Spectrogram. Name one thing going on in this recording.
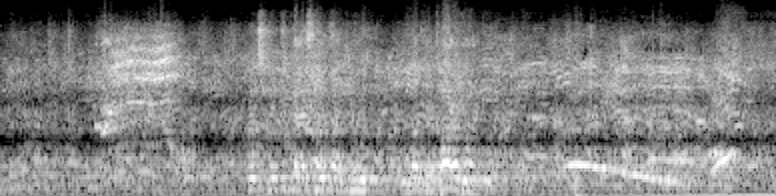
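A man shouts into a microphone over a loudspeaker.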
